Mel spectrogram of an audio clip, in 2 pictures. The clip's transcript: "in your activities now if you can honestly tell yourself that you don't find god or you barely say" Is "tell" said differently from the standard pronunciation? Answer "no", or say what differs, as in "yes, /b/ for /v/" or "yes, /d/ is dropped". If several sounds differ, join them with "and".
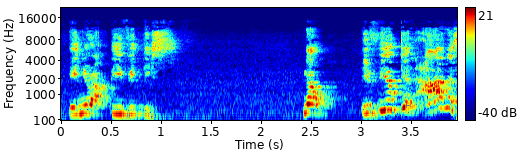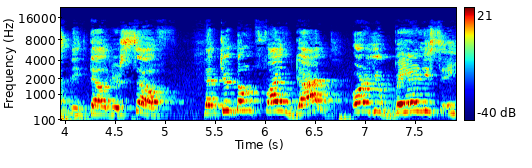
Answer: no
